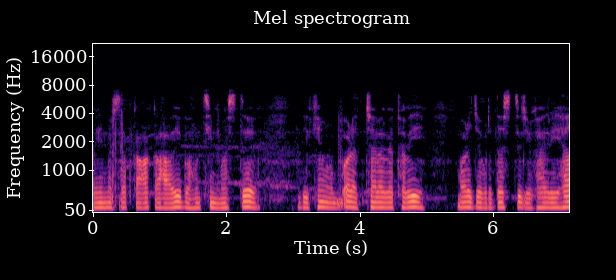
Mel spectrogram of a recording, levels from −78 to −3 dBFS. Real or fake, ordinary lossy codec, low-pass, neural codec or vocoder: real; MP3, 64 kbps; 7.2 kHz; none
